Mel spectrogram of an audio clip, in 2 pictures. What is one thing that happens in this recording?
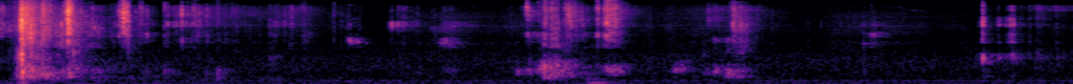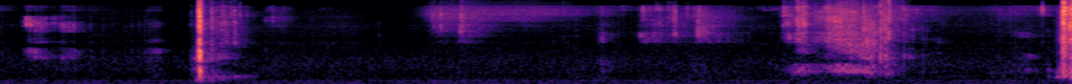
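Metal clamps clink and rattle.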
